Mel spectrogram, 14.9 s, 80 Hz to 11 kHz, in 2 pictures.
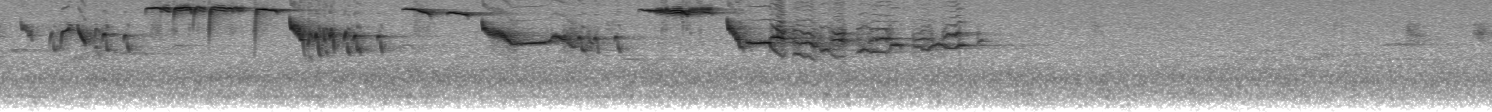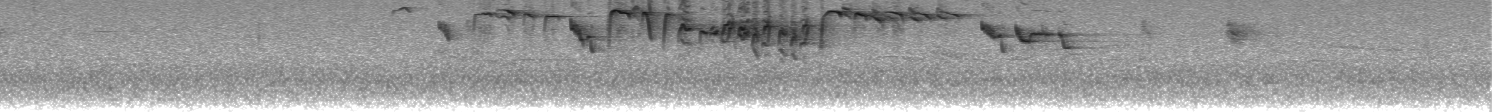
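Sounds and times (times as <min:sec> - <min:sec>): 
European robin Erithacus rubecula singing: 0:00.1 - 0:05.0, 0:09.7 - 0:13.0.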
